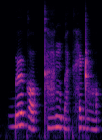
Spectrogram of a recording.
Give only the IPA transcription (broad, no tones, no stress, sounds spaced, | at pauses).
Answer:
ɡ͡b ə˞ ɡ ɔ | kʰ a̤ ŋ ɡ͡b a̤ k h ɛ ɖ ɔ̤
